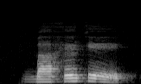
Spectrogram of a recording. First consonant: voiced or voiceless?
voiced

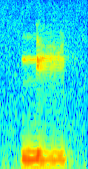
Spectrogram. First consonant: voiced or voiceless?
voiced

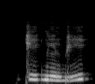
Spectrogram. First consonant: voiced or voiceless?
voiceless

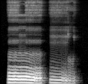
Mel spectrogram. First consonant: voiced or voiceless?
voiced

